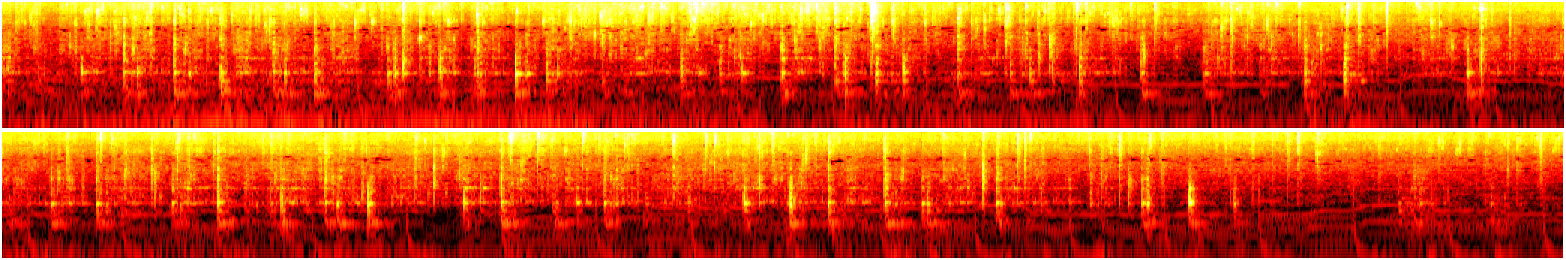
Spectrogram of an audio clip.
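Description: Peanuts, cashews and garlic cloves sizzling and crackling in hot oil in a nonstick pan, stirred with a wooden spatula that knocks and scrapes against the pan, giving many sharp clicks over the steady frying hiss.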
